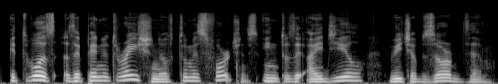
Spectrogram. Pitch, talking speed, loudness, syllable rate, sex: 150 Hz, 155 wpm, -18 LUFS, 5.2 syllables/s, male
